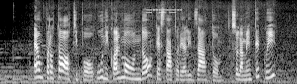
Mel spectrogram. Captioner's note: speaking in foreign language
